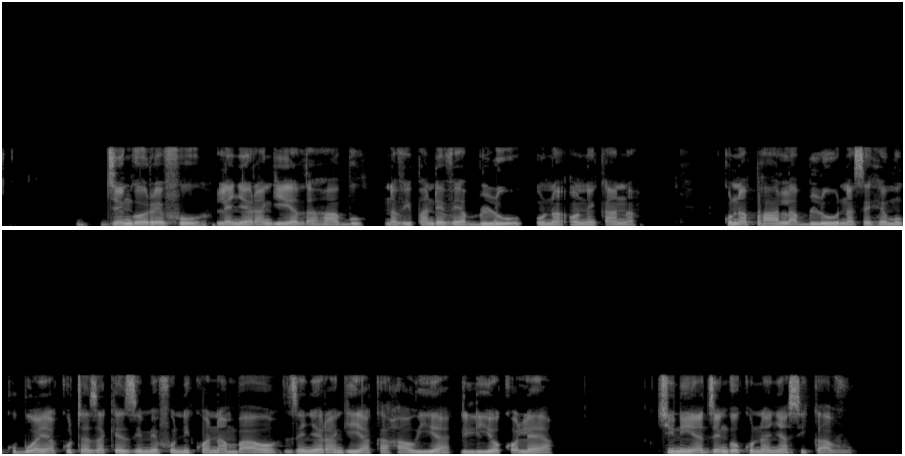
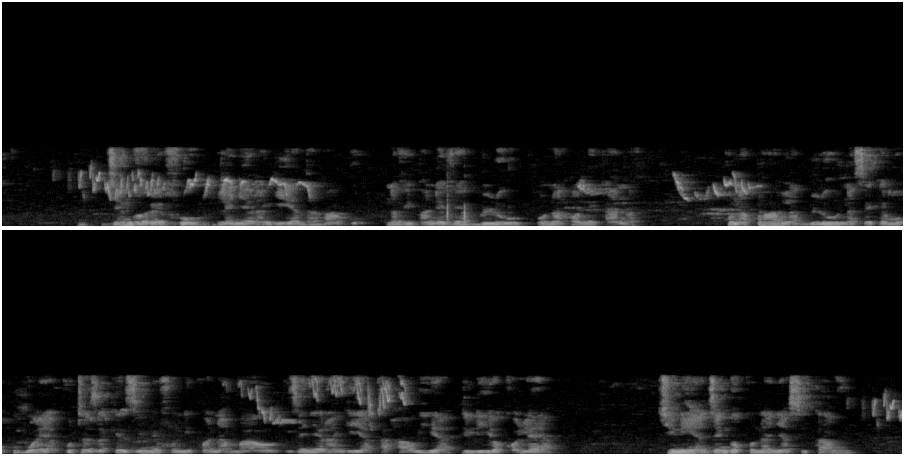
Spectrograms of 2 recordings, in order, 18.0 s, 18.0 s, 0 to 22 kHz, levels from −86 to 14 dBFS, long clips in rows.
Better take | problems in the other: first | noise reduction (classical method WPE with log-MMSE)

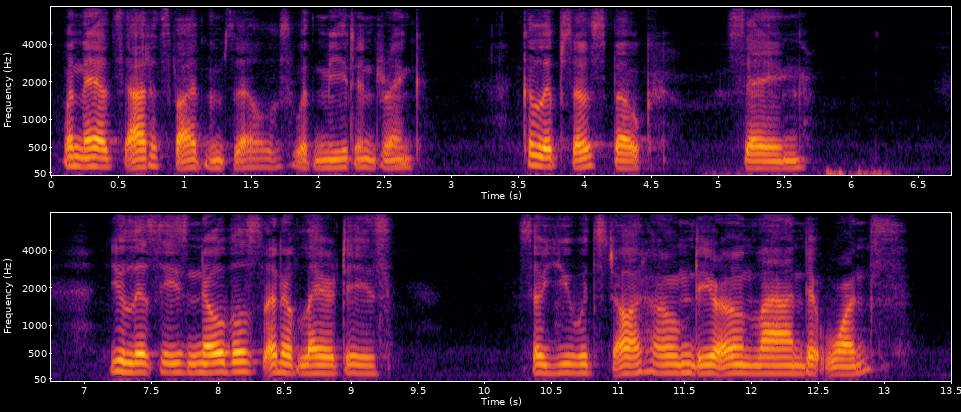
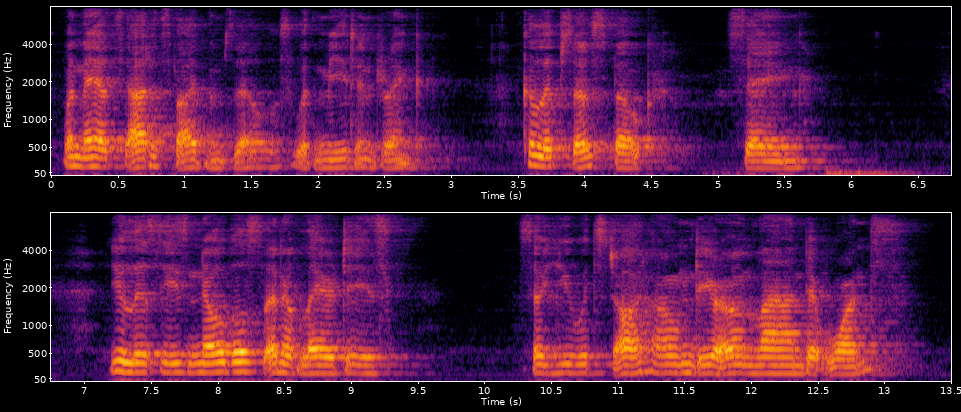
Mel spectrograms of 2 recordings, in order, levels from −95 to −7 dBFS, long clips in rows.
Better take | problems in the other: first | room echo; dies away in 0.8 s

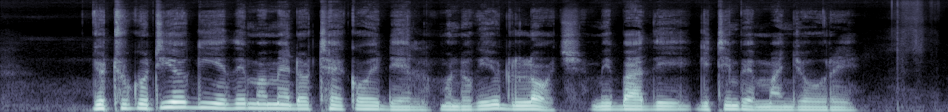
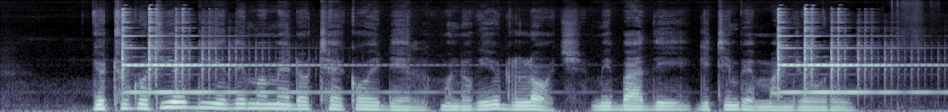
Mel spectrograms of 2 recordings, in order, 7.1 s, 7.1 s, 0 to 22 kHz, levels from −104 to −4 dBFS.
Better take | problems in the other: first | background sound (Bell); 4 dB below the speech

